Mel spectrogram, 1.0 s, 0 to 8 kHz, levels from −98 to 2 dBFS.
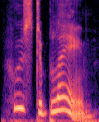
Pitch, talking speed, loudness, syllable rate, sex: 260 Hz, 180 wpm, -15 LUFS, 4.2 syllables/s, female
